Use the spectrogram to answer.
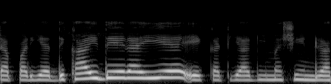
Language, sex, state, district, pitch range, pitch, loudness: Hindi, female, Bihar, Gopalganj, 205-290 Hz, 210 Hz, -20 LUFS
